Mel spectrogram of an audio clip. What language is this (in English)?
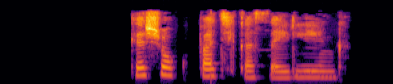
Taita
